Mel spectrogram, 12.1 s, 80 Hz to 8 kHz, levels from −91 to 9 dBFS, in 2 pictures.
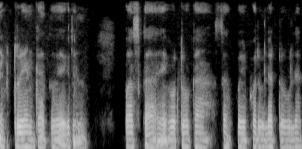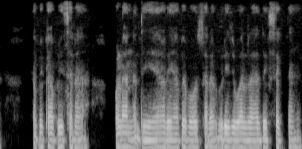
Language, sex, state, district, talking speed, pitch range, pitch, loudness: Hindi, male, Chhattisgarh, Raigarh, 175 wpm, 105-110 Hz, 105 Hz, -18 LUFS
